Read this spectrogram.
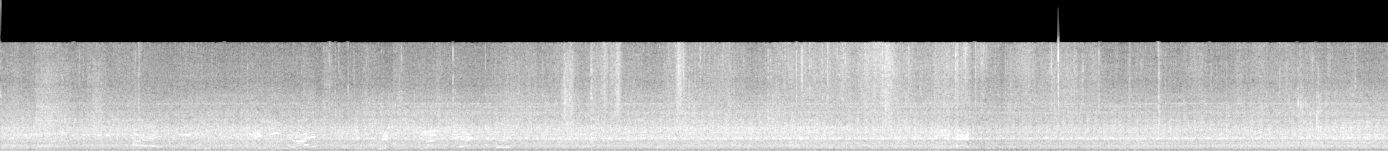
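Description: An engine hums steadily nearby.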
